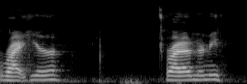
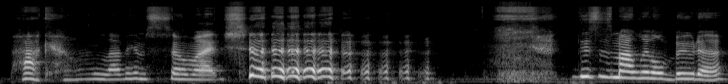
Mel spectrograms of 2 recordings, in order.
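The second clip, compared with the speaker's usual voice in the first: overwhelmed by cuteness; 3 semitones higher, 6 dB louder than usual. Real, not acted. Gushing over her dogs.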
